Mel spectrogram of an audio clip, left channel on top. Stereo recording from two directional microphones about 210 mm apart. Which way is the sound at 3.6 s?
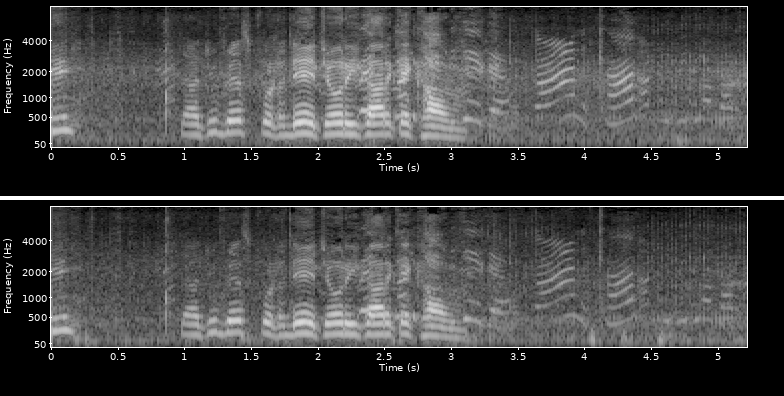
60° right (ahead or behind).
